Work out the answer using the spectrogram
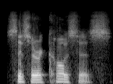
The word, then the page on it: syssarcosis: American English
